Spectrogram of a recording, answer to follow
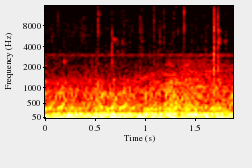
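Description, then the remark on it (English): Water at a steady boil, a continuous low bubbling rumble with a few faint pops and hisses on top, fairly quiet and with no voices. “it's boiling now, but I don't know what to expect.”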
